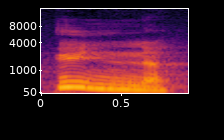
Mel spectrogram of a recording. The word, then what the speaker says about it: une: une il s'écrit humaine il faut bien différencier la prononciation entre le masculin et le féminin au masculin 1 et au féminin une voilà encore deux exemples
